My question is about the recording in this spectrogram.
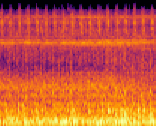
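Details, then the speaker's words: Zafira shaken on a suspension tester gives a fast, steady low rattle and knock from the front; holding the worn stabilizer bar stops it; tie rod end, axial arm and engine mounts also worn. "Realmente isso aqui é barra estabilizadora e é principal barulho."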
